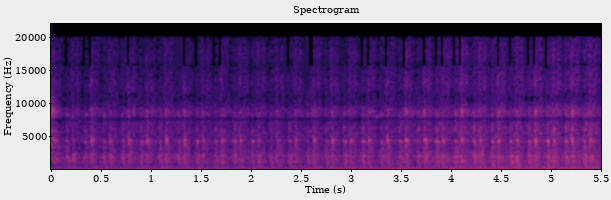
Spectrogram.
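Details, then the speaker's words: Mack diesel truck after fuel filter change, suspected lost prime, hand-primed and started: lumpy uneven idle with irregular thumps and stumbles about three per second, like an injector not working; smoother after more priming; misfire from air in fuel. "Oh my God, it's running so rough. It's running so rough."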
